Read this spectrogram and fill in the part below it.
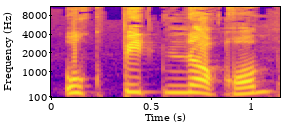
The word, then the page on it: ugpitnoqom: Mi'gmaq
